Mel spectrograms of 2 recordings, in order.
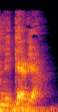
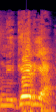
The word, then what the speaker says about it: Nigeria: Unless Nigeria ceases to exist. As long as Nigeria, that's the proper pronunciation, not Nigeria is the phone, Nigeria. It sounds a bit, okay. The proper name is Niger area, Nigeria.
